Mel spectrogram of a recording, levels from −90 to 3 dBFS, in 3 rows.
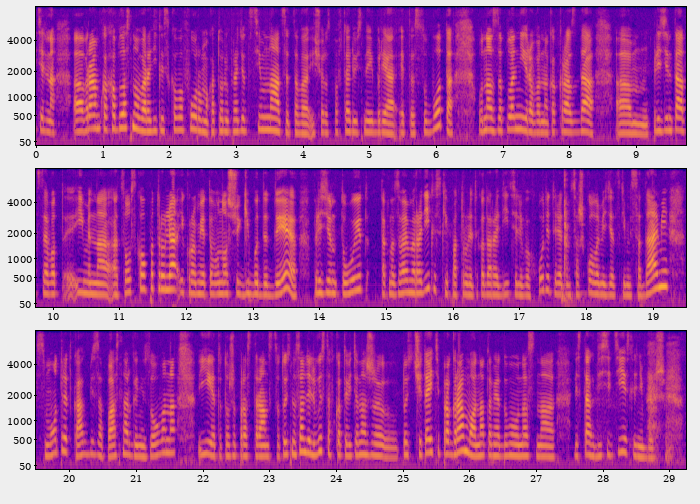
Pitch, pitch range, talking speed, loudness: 205 Hz, 190-230 Hz, 160 wpm, -22 LUFS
